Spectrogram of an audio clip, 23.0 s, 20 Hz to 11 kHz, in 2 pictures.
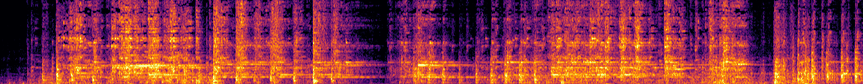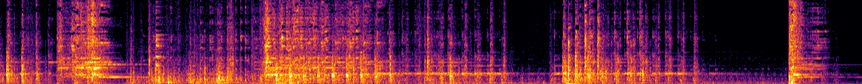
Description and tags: Sounds For Earthquakes - Glasses in Closet 3
I'm shaking a wooden closet filled with glasses. My mom would have killed me if she saw me doing this. Recorded with Edirol R-1 & Sennheiser ME66.
collapse, collapsing, drink, earth, earthquake, glass, glasses, motion, noise, rattling, shaked, stutter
